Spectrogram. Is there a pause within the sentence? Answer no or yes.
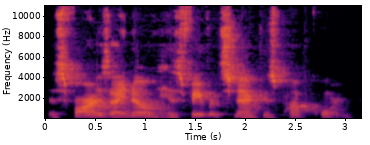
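no. There is no pause inside the sentence. "or take away a pause"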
